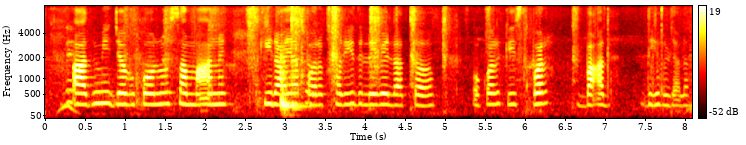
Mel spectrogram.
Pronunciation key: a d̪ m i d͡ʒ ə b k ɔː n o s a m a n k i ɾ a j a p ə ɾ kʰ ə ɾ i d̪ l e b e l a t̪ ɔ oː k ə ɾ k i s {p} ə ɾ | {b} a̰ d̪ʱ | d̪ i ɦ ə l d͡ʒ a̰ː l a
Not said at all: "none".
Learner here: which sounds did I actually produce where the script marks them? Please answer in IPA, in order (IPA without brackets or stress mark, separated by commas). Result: p, b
